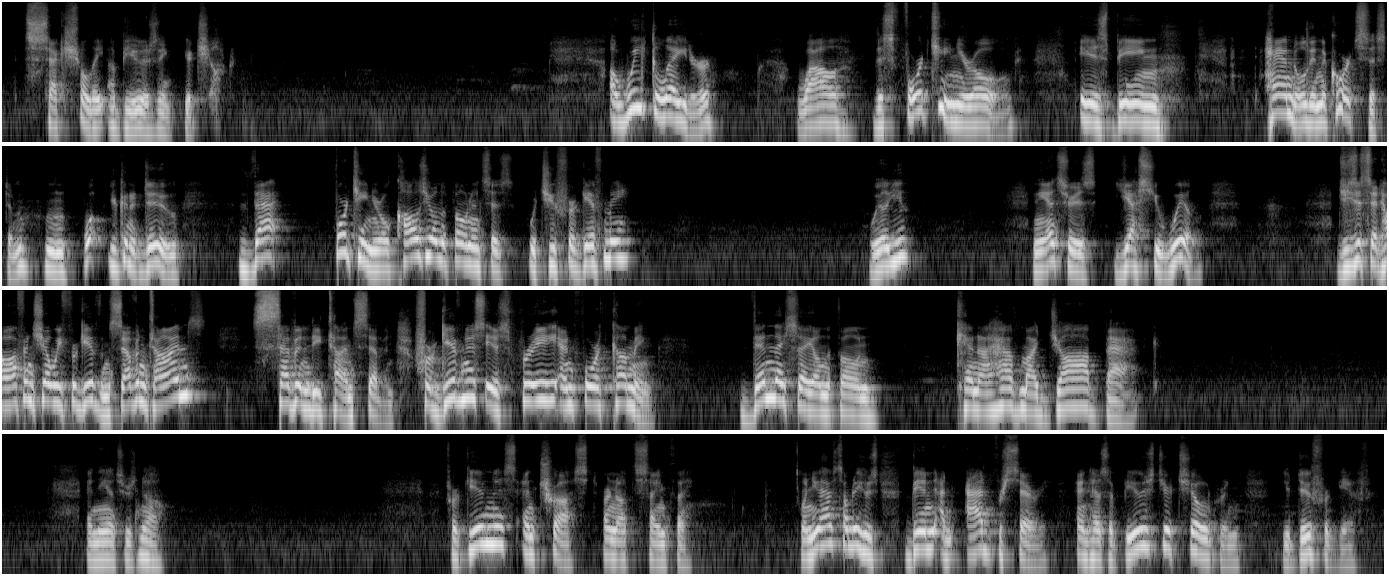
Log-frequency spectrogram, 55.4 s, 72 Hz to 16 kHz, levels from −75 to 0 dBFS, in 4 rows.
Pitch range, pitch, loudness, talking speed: 130-195 Hz, 150 Hz, -19 LUFS, 115 wpm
